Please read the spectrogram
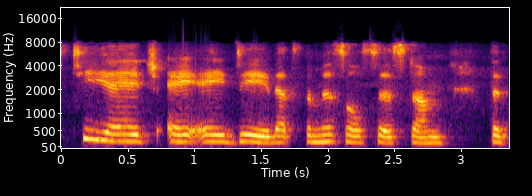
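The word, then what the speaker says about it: THAAD: go to stop sad it rhymes with sad but it's tha ad that's the missile system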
